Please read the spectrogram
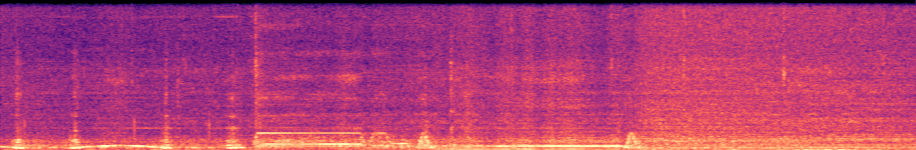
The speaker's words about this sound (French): Oui, l'imprimante travaille toute seule, elle va travailler toute seule cette nuit.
